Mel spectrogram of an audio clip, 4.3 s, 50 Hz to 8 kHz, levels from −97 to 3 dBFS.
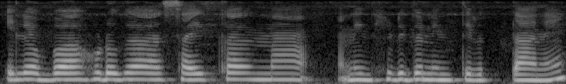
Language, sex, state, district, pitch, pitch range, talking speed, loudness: Kannada, female, Karnataka, Mysore, 220 Hz, 210-225 Hz, 85 wpm, -34 LUFS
